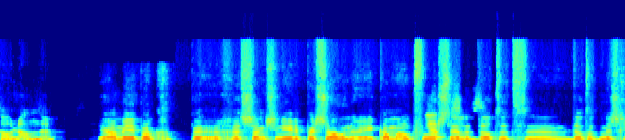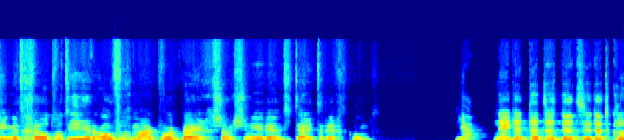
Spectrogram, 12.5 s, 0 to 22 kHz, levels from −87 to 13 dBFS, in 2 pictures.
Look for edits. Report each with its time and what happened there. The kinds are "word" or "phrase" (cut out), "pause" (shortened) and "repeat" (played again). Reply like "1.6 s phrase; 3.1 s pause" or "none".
none

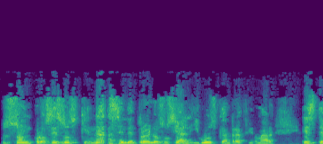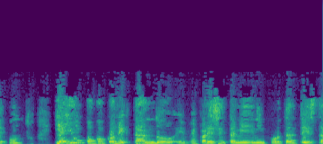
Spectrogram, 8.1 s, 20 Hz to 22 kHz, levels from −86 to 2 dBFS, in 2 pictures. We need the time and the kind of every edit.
none

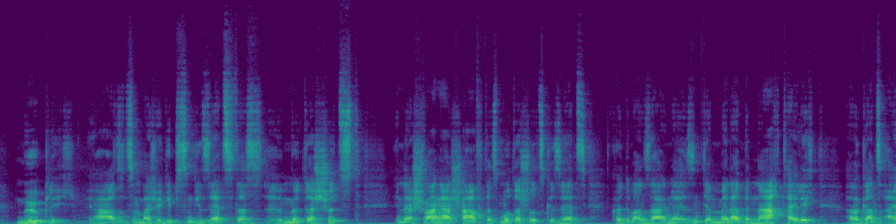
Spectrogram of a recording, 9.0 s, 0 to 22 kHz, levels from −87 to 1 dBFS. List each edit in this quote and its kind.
none

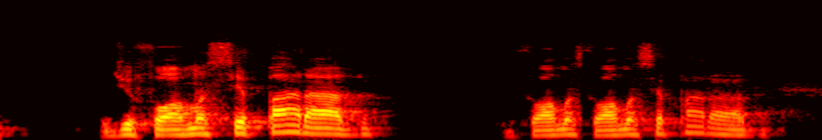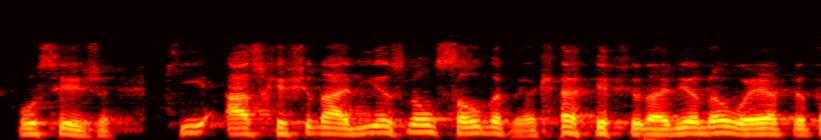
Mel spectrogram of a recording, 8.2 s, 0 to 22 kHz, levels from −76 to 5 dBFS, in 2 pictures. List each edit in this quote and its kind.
2.9 s repeat; 4.8 s pause; 6.6 s word

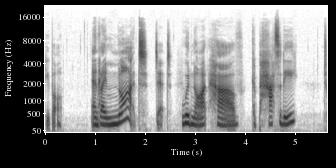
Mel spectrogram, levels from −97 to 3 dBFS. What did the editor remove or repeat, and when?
1.1 s word; 2.2 s word; 2.7 s word; 4.1 s word

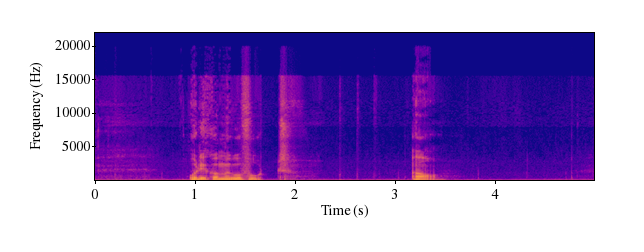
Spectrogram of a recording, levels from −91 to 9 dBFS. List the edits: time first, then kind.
none

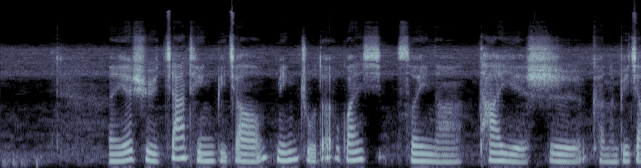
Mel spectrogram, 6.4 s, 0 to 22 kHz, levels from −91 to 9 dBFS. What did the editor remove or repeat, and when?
1.1 s word; 3.9 s pause; 4.7 s pause

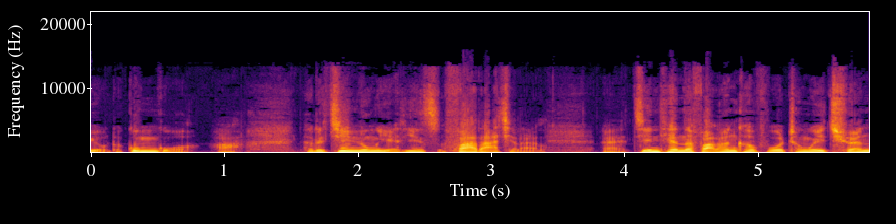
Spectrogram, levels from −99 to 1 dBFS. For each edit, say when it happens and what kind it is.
none

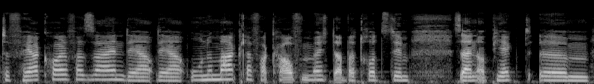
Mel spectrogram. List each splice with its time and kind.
1.6 s repeat

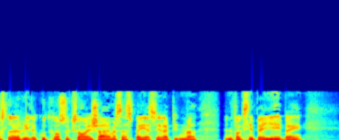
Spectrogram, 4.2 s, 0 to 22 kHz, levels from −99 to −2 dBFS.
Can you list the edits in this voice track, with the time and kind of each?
none

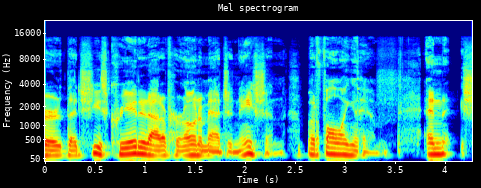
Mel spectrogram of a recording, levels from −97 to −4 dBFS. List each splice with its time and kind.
2.7 s word; 3.1 s phrase

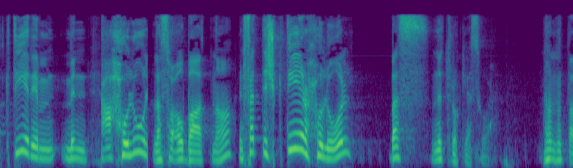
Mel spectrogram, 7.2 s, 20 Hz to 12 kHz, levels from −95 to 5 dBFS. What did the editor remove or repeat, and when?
1.3 s word; 1.8 s word; 2.9 s pause

